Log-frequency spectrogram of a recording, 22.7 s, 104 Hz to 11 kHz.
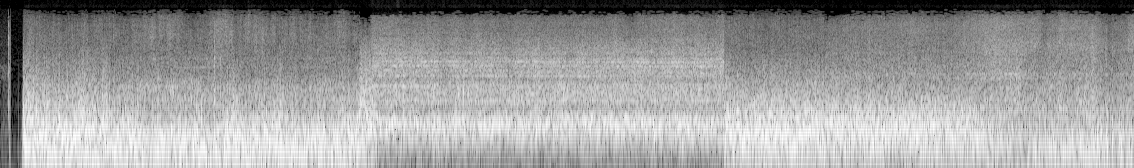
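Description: The Sangritana's Stanga-TIBB electric railcar ALe 09 running at speed: a loud, steady rush of wind and rolling noise that cuts in abruptly just after the start. From about 7 to 14 seconds the noise shifts and faint steady tones run through it.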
